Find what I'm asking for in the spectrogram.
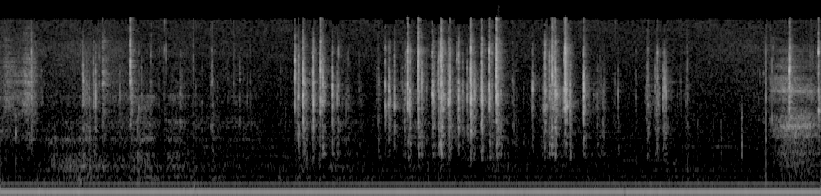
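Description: Text is typed on a computer keyboard in quiet, close bursts of clicking keystrokes, with short pauses between them, over a steady low electrical hum.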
